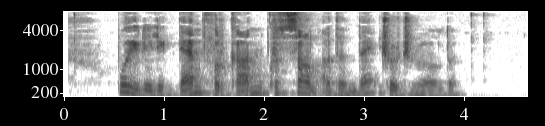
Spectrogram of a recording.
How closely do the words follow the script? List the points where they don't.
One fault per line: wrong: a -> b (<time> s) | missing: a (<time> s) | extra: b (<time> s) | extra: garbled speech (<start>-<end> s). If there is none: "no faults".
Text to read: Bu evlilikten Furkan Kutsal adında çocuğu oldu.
no faults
